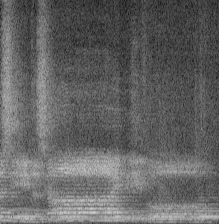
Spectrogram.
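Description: Mixed choir of men's and women's voices singing a cappella in held, sustained chords, with two sharp hissing 's' consonants in the first second.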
